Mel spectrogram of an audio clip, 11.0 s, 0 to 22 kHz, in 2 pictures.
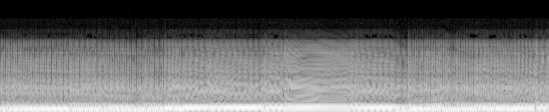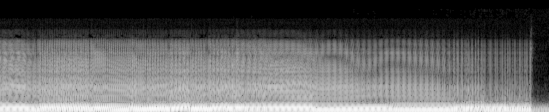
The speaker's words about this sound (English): that sounds killer, man. Yeah, thanks, man. And that bass is fabulous. I haven't seen one of these forever. Is it a new Armstrong or no, one of the it's older a ones? 1970.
